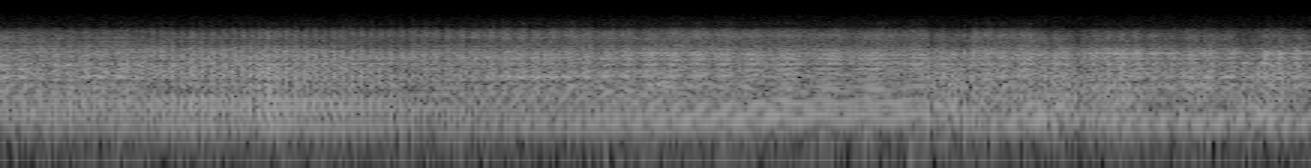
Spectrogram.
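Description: Pickup truck's engine running steadily under load as it churns through a mud pit. Its pitch holds level and wavers briefly about six seconds in.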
